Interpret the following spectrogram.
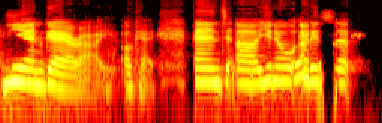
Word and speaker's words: Nyengerai: Uh, Take it Nyengerai. in threes. Nyengerai. Nyengerai.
